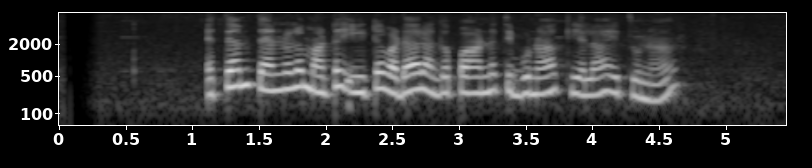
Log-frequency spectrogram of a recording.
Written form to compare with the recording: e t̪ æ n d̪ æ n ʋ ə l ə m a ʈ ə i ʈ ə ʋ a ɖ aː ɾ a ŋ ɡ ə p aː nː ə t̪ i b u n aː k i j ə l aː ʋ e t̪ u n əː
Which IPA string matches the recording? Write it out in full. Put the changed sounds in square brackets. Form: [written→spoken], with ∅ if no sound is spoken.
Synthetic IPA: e t̪ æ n [d̪→t̪] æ n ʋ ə l ə m a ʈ ə [i→iː] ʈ ə ʋ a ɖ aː ɾ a ŋ ɡ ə p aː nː ə t̪ i b u n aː k i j ə l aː [ʋ→∅] e t̪ u n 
